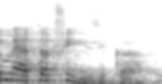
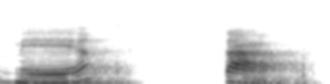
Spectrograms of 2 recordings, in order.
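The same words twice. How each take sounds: First: Said in the usual way. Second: "Metafísica" slowly, syllable by syllable, with long pauses; each syllable of "Metafísica" set apart, slow and measured; split into syllables. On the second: Shown as a demonstration. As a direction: break "Metafísica" into me, ta, fí, si, ca. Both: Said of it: "como que eu divido metafísica".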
